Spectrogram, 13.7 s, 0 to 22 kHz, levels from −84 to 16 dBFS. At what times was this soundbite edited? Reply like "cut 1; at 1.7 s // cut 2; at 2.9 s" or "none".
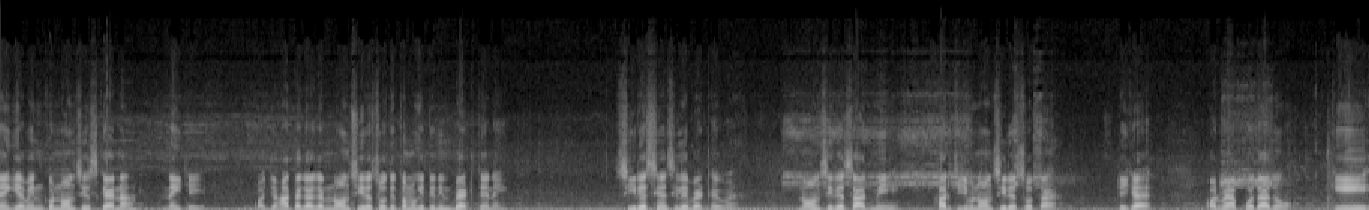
none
